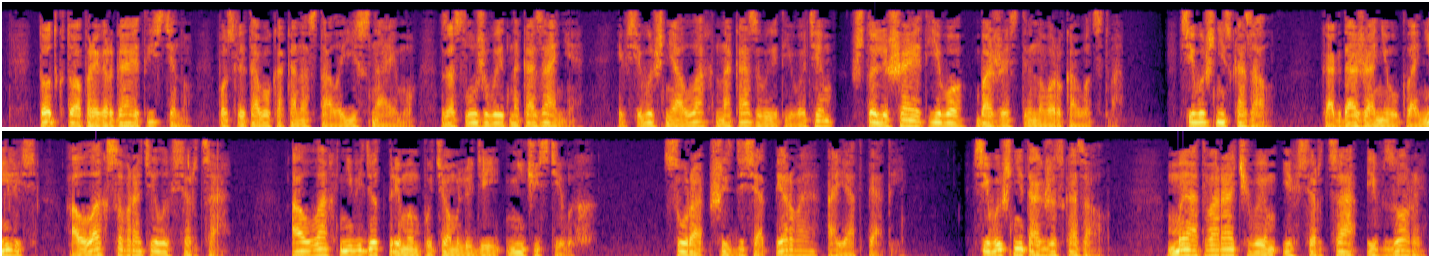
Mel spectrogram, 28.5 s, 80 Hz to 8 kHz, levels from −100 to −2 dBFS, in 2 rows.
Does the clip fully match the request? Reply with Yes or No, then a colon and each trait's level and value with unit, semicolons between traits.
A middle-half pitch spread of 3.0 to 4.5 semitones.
Yes: average, 3.3 semitones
